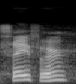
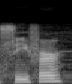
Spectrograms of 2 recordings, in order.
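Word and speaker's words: Seifer: out oh and safer I I go between safer and Seer uh I said I know I said Seer earlier but safer is actually kind of my preferred pronunciation it's like the case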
